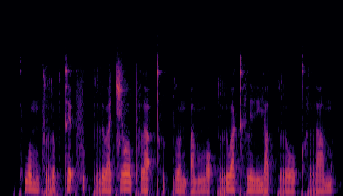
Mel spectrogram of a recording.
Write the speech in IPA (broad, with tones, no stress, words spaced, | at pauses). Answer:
kʰwo˨˩mkro˨˩k̚ te˦˥ʔfɯ˦˥k̚prɯ˩˦a̯ t͡ɕɤː˥˩ pʰla˦˥ʔkʰɯ˨˩k̚plo˧nʔa˩˦m ŋɔ˨˩ʔpru˦˥a̯ kʰliː˩˦ja˨˩t̚ proː˨˩ kʰra˦˥m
